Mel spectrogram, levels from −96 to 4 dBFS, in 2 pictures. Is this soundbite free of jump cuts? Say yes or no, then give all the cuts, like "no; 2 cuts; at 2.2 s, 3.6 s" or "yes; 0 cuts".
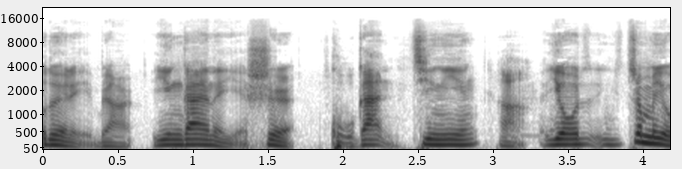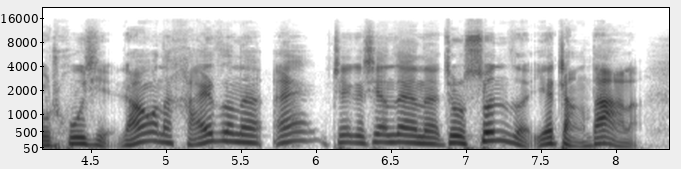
no; 1 cut; at 3.0 s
